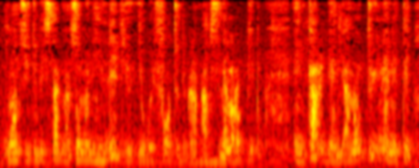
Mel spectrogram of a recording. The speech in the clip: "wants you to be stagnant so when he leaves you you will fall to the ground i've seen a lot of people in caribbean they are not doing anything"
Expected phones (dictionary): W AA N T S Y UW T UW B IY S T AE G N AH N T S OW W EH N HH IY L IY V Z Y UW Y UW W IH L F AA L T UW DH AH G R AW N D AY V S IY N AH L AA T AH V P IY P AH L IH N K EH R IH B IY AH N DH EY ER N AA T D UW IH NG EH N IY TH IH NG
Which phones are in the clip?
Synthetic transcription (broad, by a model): W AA N T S Y UW T UW B IY S T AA G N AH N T S OW W EH N HH IY L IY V Y UW Y UW W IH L F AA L T UW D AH G R AW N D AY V S IY N AH L AA T AH V P IY P AH L IH N K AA R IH B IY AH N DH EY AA N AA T D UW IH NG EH N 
